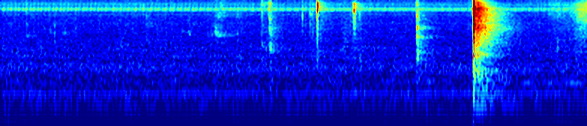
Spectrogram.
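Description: A small plastic cover snaps shut with a click.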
